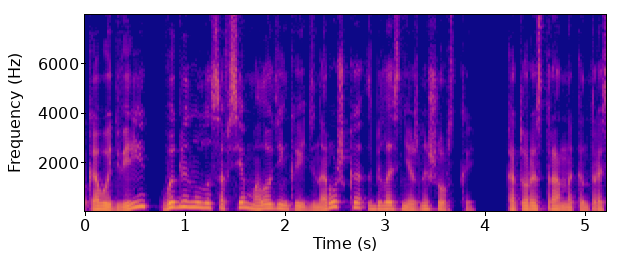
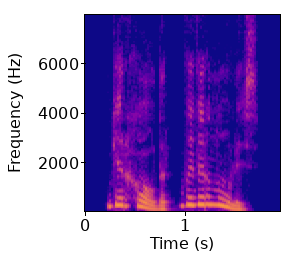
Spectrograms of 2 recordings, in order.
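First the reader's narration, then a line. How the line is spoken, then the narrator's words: Exclaiming. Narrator (Russian): воскликнула она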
